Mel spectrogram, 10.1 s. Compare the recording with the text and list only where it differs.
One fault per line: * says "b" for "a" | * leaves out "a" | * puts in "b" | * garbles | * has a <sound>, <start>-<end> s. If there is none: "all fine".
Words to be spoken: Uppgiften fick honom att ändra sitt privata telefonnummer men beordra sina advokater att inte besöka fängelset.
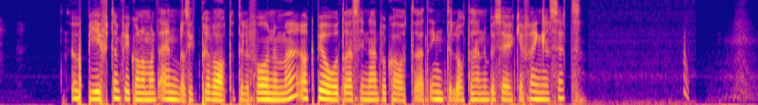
* says "och" for "men"
* puts in "låta henne"
* has a chirp, 9.1-9.2 s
